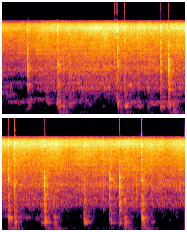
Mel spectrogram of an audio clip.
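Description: Cut beans and broken wheat fried and stirred in a pan, with a constant hiss of frying and repeated close scrapes and knocks of a spatula in an uneven rhythm.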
